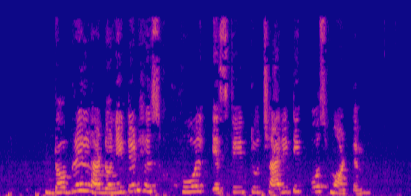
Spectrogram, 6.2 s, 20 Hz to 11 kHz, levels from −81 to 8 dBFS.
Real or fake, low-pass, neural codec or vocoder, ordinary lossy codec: fake; 9.9 kHz; vocoder, 44.1 kHz, 128 mel bands every 256 samples, BigVGAN v2; MP3, 48 kbps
